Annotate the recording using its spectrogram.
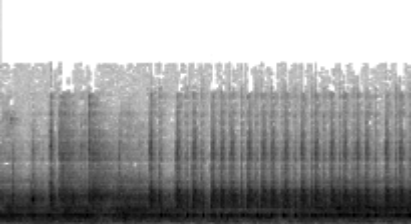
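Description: Television show audio playing in a small room: a fast mechanical rattle of about ten clicks a second sets in about a second and a half in, over background music.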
